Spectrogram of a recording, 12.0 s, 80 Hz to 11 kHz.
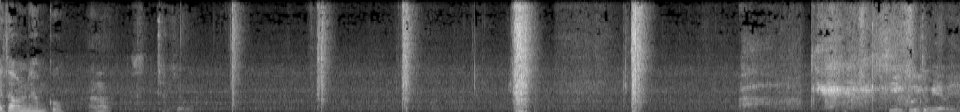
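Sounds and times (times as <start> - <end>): cardboard tear strip ripping: 3.9 - 4.2.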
